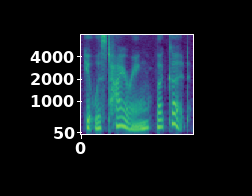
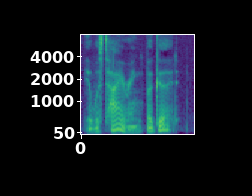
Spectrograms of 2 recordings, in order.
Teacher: my voice goes up on the word tiring and down on good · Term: intonation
